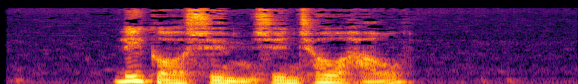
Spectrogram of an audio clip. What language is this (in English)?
Cantonese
